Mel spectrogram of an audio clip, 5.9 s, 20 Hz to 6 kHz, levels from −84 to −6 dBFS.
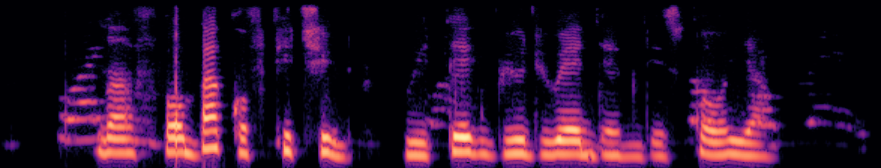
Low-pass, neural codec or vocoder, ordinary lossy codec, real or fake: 5.4 kHz; none; none; real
